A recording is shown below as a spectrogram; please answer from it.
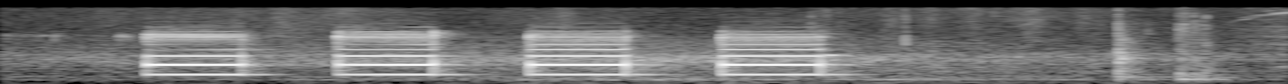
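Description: Mobile phone call-ended tone just after a call is hung up: four short, loud beeps about two-thirds of a second apart, each one a steady chord of several notes.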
